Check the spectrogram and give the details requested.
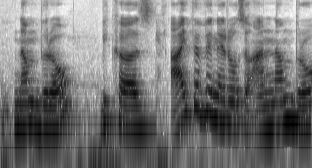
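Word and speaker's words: Nambrot: So that's spelled N A M B R O T. NROT say NRO. Numbro because either Veneros and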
